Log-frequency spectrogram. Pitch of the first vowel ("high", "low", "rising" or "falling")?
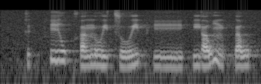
rising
